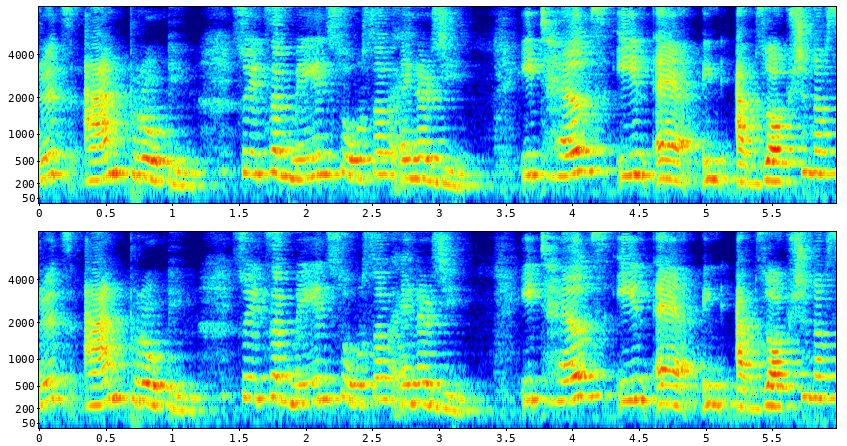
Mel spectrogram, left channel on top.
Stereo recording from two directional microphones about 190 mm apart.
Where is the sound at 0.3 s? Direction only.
20° left (ahead or behind).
